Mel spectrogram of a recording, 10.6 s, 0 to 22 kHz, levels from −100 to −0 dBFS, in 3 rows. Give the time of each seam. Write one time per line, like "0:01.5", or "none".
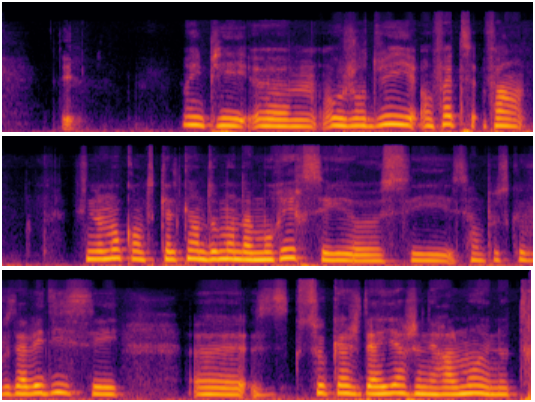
none

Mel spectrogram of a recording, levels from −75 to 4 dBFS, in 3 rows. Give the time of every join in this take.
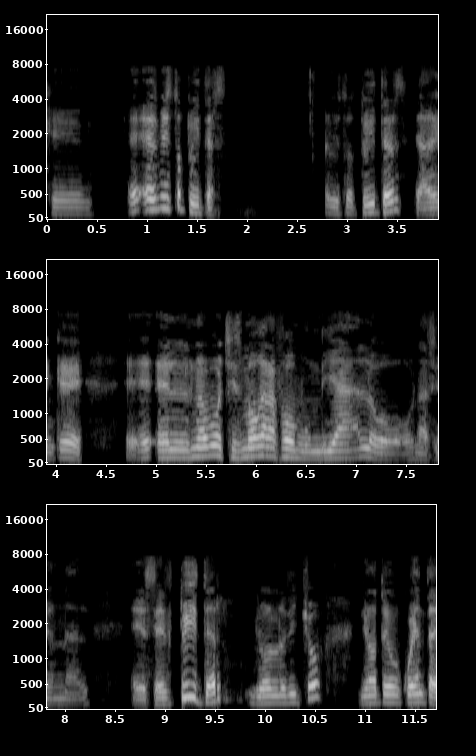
0:09.8

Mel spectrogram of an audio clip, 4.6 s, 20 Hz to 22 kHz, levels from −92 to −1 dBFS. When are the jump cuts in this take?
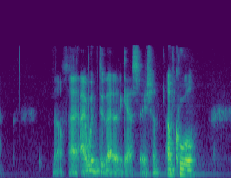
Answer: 0:01.3

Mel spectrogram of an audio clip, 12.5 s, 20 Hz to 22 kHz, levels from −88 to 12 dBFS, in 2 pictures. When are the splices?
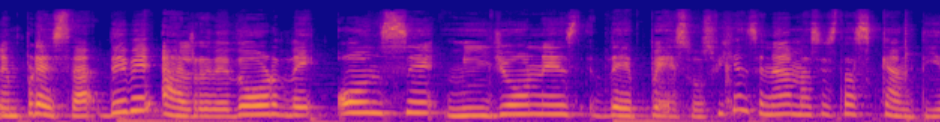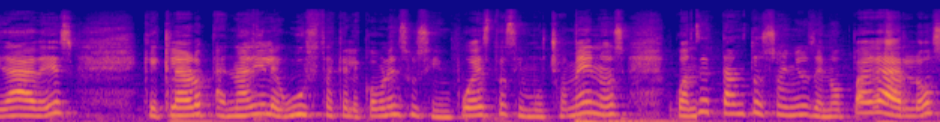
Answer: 0:07.7
0:10.9

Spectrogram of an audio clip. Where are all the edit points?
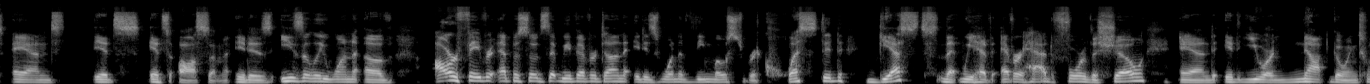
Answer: none

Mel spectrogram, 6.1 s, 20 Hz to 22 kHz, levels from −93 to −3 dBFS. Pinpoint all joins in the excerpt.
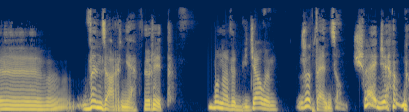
0:02.1
0:03.6
0:04.7

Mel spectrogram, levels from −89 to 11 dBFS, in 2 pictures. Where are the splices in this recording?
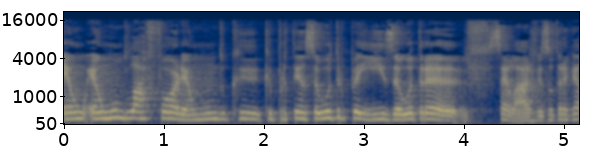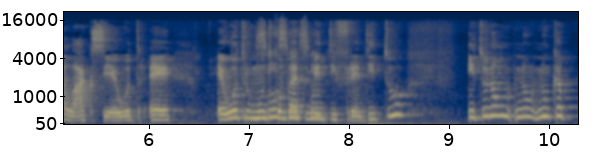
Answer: none

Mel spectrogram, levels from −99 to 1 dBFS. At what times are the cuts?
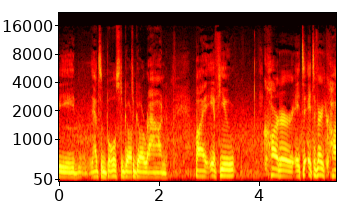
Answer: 0:01.4
0:04.1

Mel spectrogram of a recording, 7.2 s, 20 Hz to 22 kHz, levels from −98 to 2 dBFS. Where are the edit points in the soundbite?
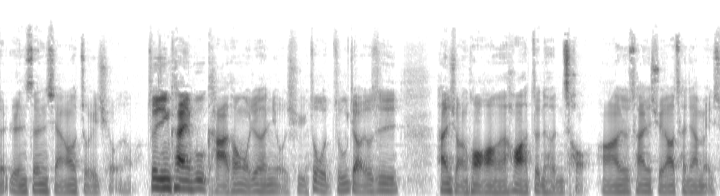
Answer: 0:03.1

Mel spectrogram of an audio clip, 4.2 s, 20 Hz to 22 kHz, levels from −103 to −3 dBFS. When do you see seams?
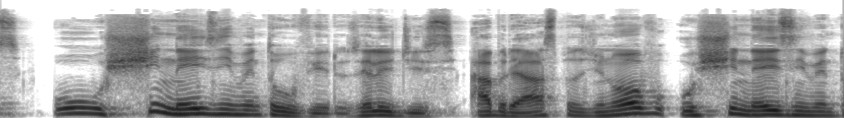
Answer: none

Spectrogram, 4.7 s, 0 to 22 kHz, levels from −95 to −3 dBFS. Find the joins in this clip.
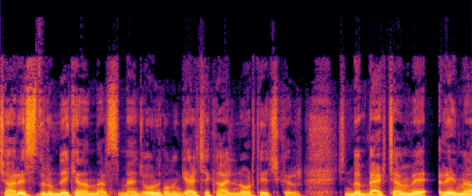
0:01.6

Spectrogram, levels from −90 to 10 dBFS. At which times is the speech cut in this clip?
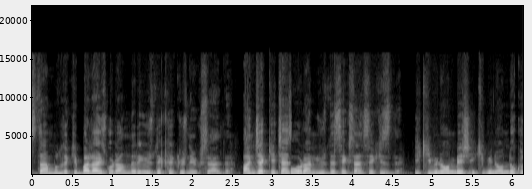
0:00.9
0:01.9
0:03.2

